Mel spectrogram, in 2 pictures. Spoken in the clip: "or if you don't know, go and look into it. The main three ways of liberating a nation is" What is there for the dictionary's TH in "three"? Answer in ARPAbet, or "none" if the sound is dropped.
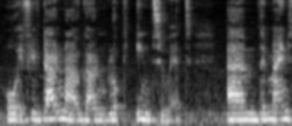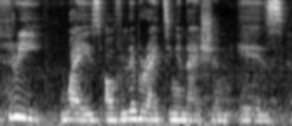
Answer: TH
